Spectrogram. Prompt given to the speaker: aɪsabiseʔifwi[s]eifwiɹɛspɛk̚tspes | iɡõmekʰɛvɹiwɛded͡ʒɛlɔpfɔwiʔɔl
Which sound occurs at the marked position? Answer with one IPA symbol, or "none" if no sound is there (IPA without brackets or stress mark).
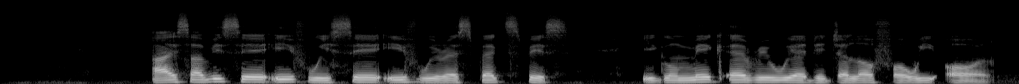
s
